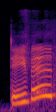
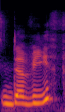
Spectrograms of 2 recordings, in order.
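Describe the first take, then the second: First: The name ends with a plain 'd' sound. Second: The name ends with a soft 'th' sound. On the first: The speaker calls it wrong. "Is that how you say it?" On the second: The speaker calls it right. "Oh no, I'm sorry, it's Davith. Spelled like David"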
